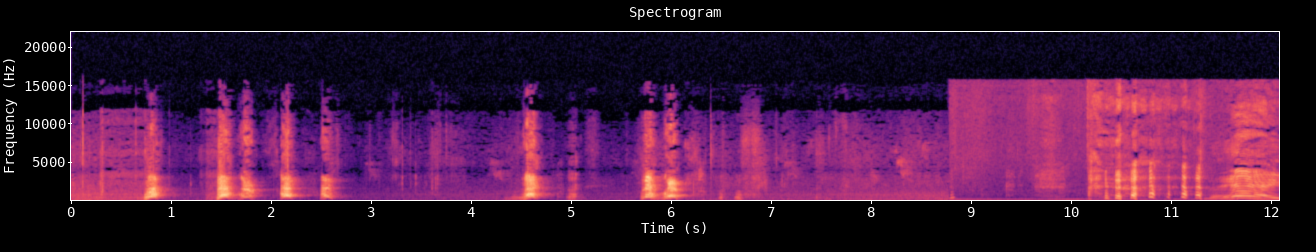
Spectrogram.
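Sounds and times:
puppy barking: 0.7s - 2.8s, 4.4s - 5.1s, 5.7s - 6.3s.

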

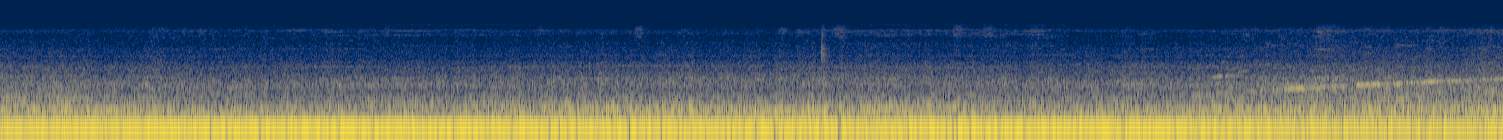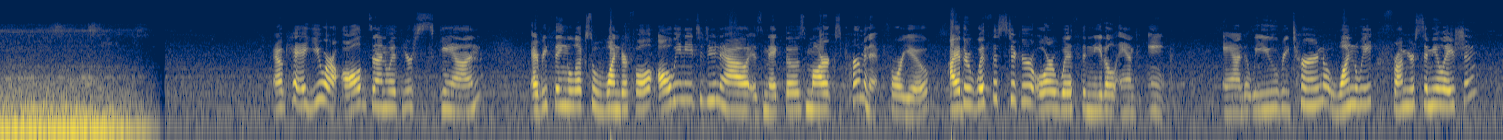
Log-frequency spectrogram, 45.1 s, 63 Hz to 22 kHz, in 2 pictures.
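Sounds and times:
rising whine: 0.0s - 25.0s
scanner mechanical hum: 0.0s - 45.0s.

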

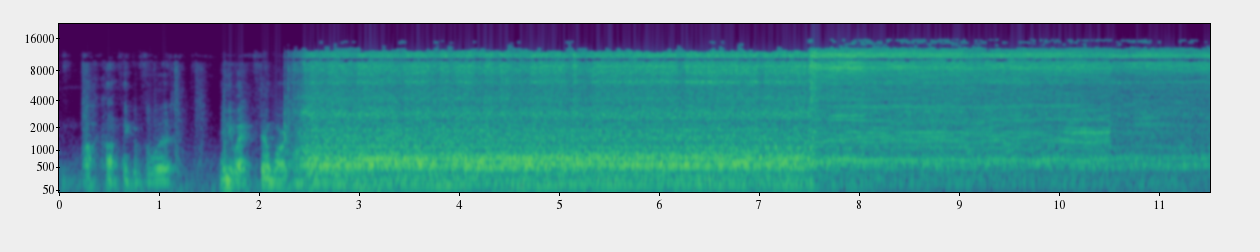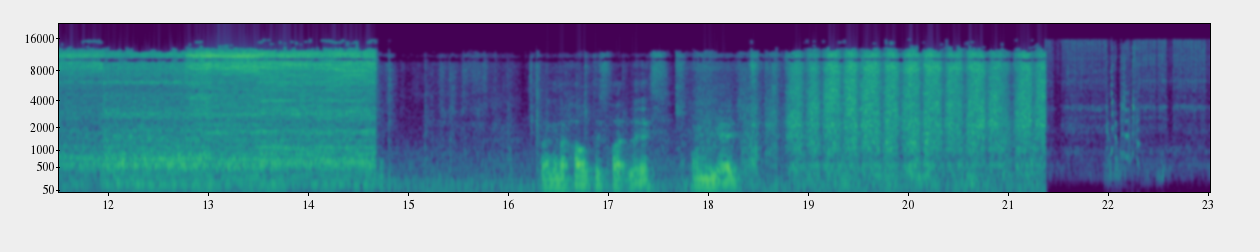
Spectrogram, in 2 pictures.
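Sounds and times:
sander motor humming: 2.3s - 10.6s
sanding disc rasping on wood: 18.3s - 21.6s.

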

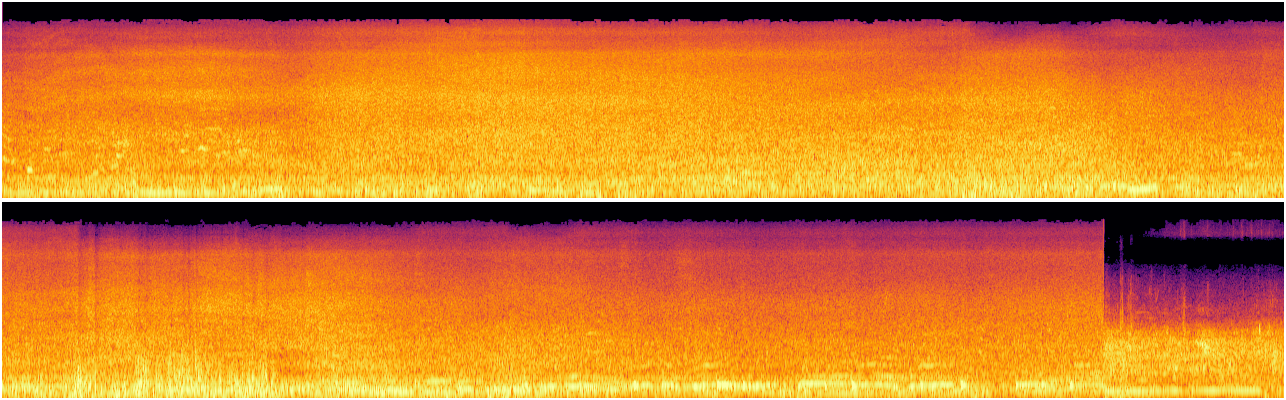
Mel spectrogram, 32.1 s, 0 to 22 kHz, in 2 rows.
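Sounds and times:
wind on microphone: 0.0s - 32.0s
water pouring and splashing: 0.5s - 14.6s, 29.8s - 32.0s.

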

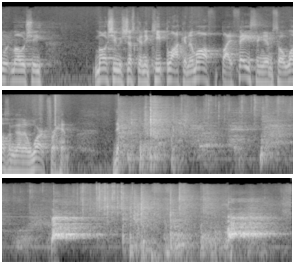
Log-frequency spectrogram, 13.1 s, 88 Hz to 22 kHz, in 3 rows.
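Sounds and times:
dog barking: 7.2s - 10.2s, 12.1s - 13.0s.

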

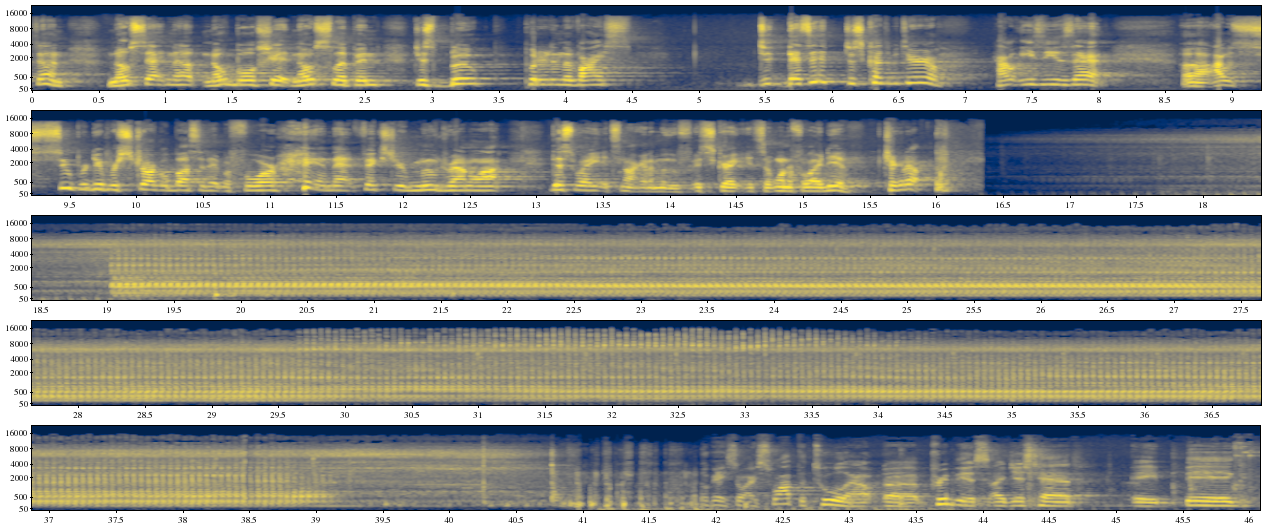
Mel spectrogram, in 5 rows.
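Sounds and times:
milling machine cutting metal: 17.6s - 40.8s.

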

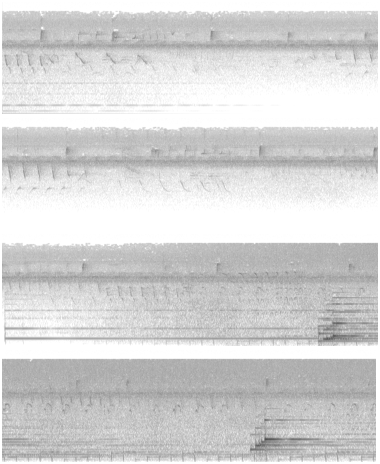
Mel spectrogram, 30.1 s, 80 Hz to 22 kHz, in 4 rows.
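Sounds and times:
soft background music: 15.1s - 30.0s.

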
